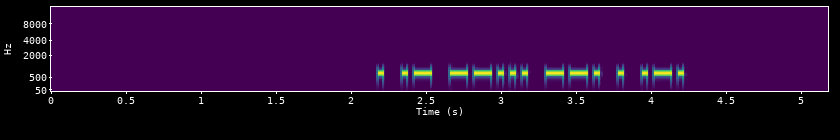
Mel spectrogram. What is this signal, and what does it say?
Morse code, heard as a keyed tone, about 30 wpm, 700 Hz. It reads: EA7GER
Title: DXCC-100 Call Signs - 6 Characters - 30wpm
